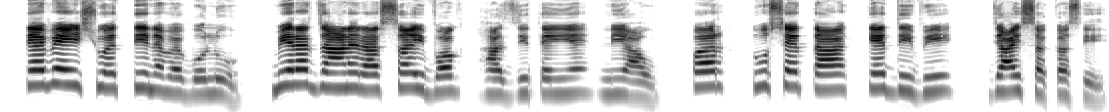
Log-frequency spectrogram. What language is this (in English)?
Kullu Pahari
